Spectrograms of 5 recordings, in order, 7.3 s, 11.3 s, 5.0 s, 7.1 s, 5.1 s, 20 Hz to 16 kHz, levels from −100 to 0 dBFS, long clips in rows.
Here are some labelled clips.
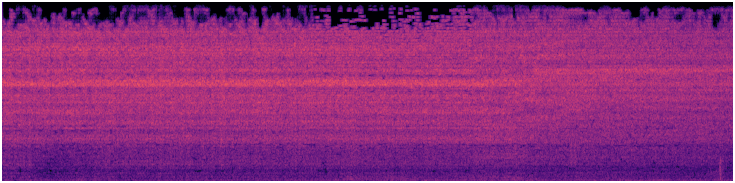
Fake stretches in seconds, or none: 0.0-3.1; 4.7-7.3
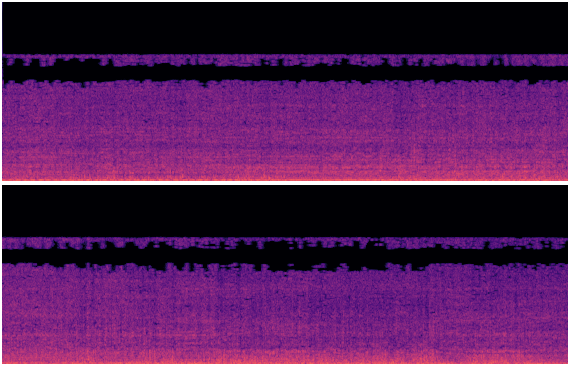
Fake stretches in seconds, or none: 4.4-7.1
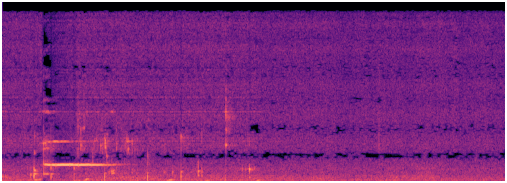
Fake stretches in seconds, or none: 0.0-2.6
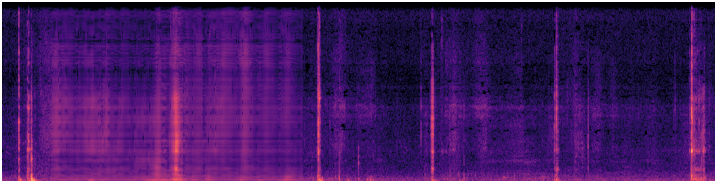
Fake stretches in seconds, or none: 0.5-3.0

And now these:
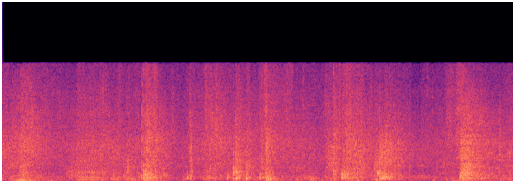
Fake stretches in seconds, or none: none

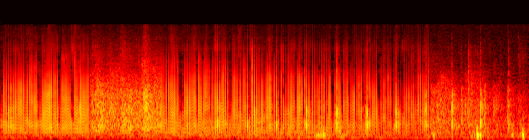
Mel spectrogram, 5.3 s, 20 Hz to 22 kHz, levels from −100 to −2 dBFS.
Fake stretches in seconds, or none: 0.0-0.9; 1.6-4.3

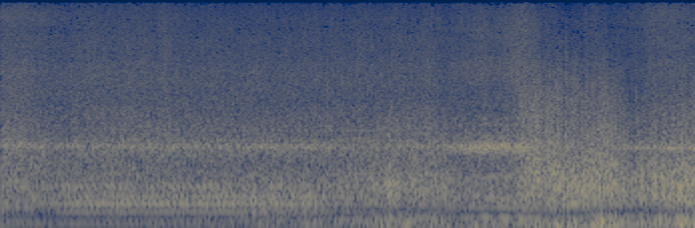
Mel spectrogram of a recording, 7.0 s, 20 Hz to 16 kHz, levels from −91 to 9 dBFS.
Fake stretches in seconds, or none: none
